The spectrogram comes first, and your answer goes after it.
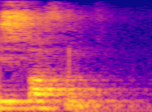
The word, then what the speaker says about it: soften: The T is silent, so you say soften.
